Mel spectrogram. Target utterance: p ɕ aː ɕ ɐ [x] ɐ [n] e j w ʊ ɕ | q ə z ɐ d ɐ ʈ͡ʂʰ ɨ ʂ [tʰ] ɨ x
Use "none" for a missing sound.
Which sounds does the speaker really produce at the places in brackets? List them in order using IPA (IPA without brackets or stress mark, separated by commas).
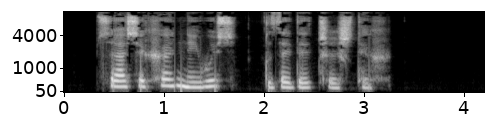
x, n, tʰ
